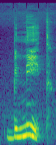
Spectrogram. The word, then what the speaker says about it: beneath: rule 2 now beneath beneath be is a weak prefix so that's why the stress is on the second syllable that is need okay need beneath and rule 1 we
